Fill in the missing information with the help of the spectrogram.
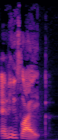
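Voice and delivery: usual speaking voice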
